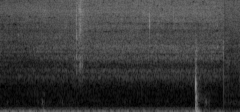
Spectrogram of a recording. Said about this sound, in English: The ghee has started warming up. You can see small bubbles coming at the bottom, so you know the ghee is ready.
